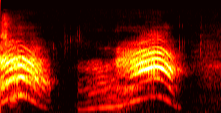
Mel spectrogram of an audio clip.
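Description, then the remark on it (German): A person imitates a cat's meow twice, two drawn-out, rising-and-falling mewing calls, separated by a brief pause, with a faint trailing sound at the end. “Oder bist du, bist du jetzt zu einer Katze?”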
